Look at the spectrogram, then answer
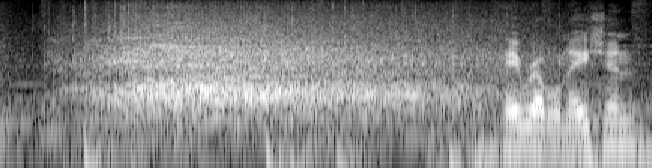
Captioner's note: applause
